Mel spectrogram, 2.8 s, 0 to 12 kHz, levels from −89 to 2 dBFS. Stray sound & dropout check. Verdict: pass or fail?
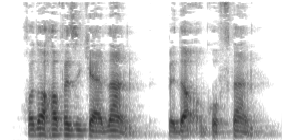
pass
